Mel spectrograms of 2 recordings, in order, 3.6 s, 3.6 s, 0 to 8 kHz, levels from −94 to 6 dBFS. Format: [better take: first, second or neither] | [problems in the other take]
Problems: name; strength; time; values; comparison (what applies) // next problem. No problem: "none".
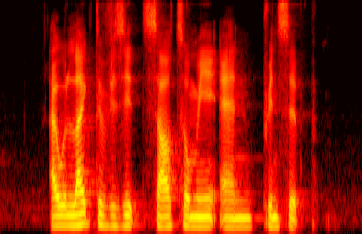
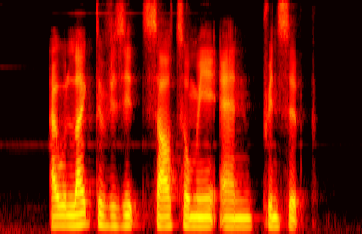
first | noise reduction (neural mask model DeepFilterNet 3)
